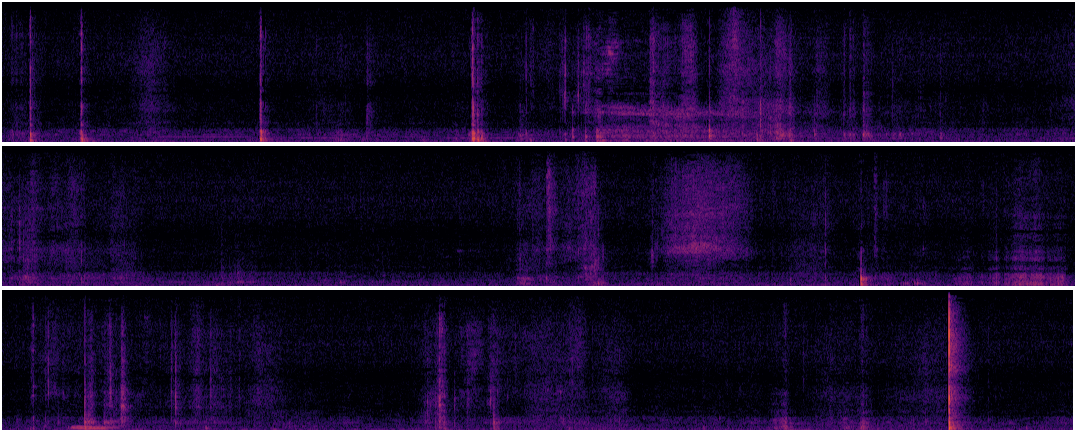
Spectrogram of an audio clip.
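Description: Cardstock being handled and slid across a plastic cutting mat: soft paper rustling in short stretches, with scattered sharp taps against the mat, the sharpest near the end.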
